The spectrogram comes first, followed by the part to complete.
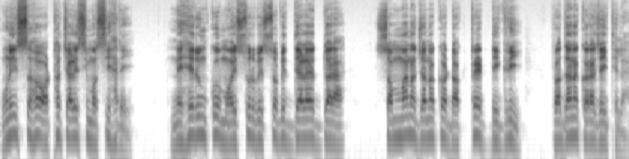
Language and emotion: Odia, neutral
